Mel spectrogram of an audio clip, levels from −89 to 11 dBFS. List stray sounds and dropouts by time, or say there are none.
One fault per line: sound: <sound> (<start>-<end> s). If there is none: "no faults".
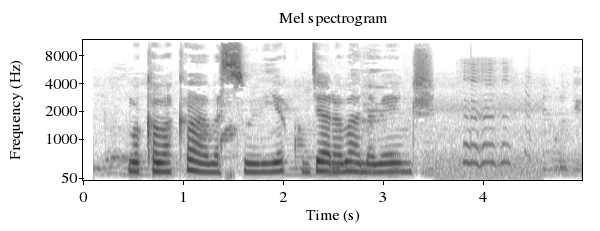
sound: laugh (3.7-4.5 s)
